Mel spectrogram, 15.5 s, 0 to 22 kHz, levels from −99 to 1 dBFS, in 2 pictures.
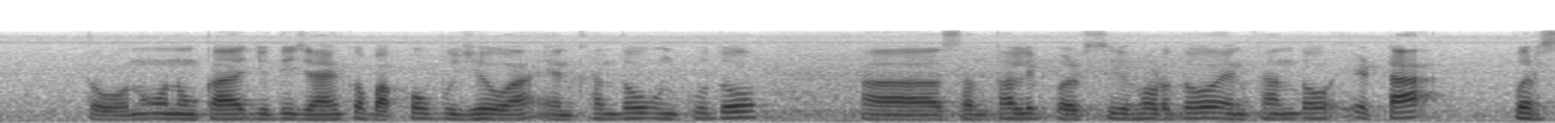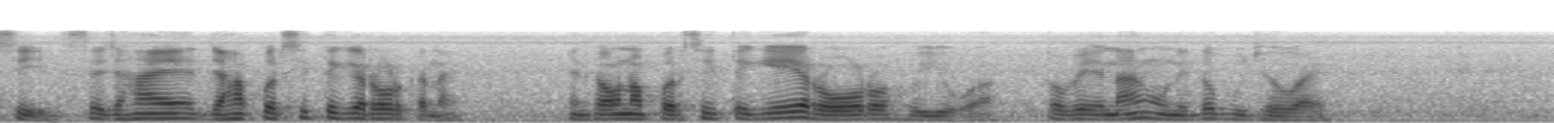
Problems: constant background noise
